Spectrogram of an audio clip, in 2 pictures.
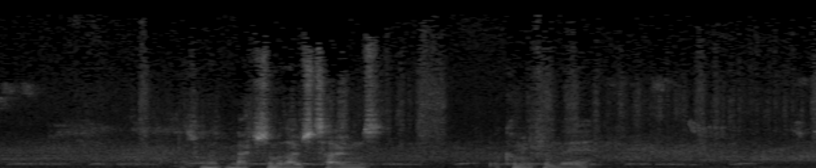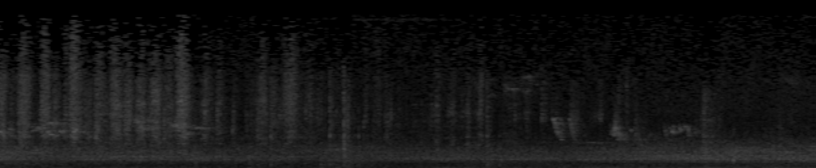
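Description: A brush dabs softly on paper.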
